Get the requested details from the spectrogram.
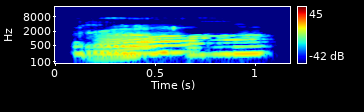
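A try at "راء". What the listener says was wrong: Yes, raw. Raw. So remember, from today, no more ra. Raw. Raw. Heavy.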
